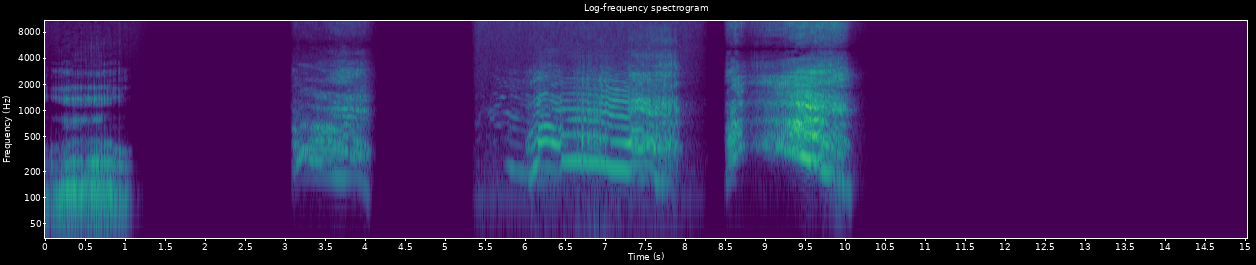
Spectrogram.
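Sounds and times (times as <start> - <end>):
big cat roaring: 0.0 - 1.1, 5.6 - 10.2.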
